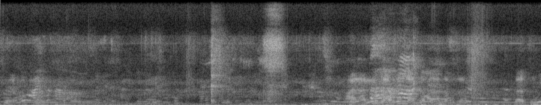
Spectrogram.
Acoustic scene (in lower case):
park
